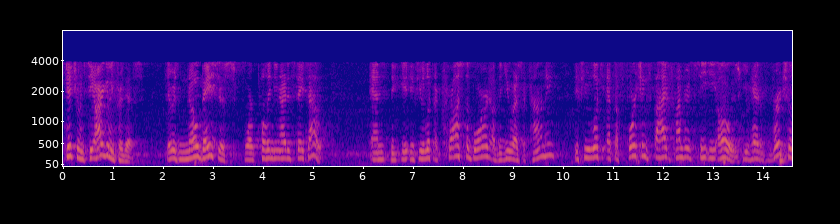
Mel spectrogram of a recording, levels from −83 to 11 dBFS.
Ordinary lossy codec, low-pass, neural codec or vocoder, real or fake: AAC, 16 kbps; 7.2 kHz; codec, 16 kHz in and 24 kHz out, 2.2 kbps, FireRedTTS-2 codec; fake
